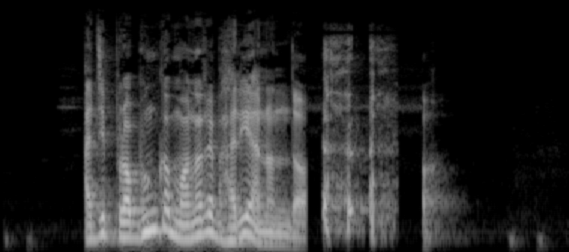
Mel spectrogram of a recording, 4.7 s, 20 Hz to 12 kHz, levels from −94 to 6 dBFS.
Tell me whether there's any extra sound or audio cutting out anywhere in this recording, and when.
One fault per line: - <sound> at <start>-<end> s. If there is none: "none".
- cough at 2.7-3.3 s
